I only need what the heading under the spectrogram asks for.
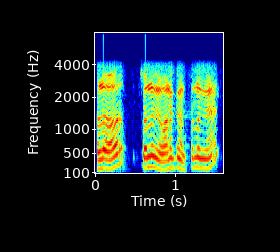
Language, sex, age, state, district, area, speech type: Tamil, male, 60+, Tamil Nadu, Salem, urban, conversation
